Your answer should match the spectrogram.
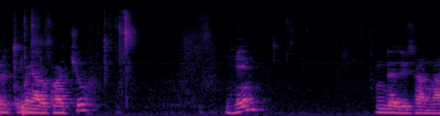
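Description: A man speaking in short phrases, with pauses between them.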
